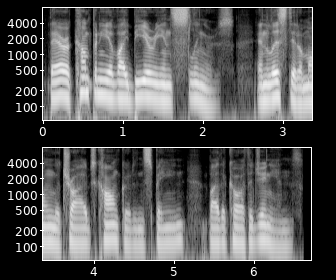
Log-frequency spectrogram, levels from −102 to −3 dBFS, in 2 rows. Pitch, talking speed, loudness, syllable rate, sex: 130 Hz, 150 wpm, -19 LUFS, 5.4 syllables/s, male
